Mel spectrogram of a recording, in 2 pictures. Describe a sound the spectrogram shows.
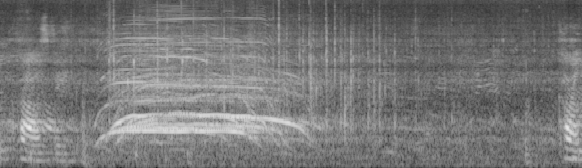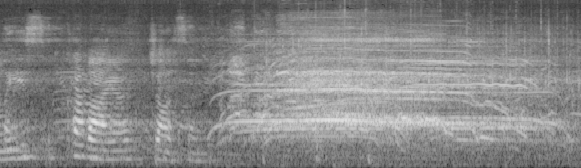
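A crowd cheers and whoops loudly outdoors.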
